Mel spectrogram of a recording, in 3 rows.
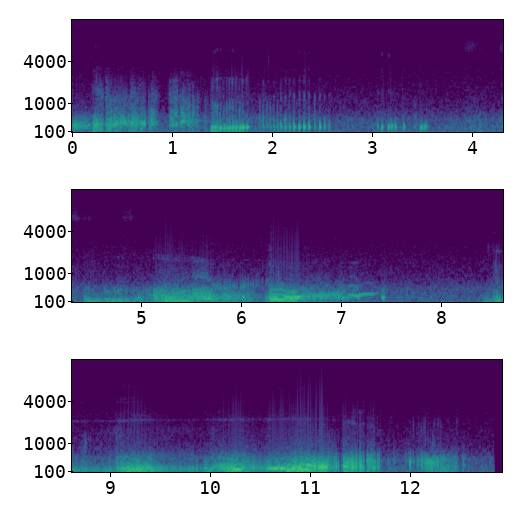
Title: Stomach Growl 3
